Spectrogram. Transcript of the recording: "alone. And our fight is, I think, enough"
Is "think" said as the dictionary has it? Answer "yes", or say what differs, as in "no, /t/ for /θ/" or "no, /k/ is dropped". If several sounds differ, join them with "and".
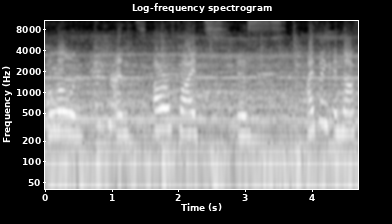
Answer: yes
